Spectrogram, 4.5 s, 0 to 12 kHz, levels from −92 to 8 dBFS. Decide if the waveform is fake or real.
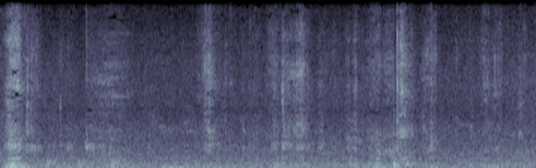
real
